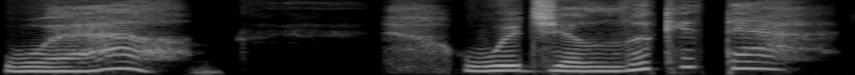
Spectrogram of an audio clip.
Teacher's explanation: I have to get a little breathy. I have to emphasize the word well. Well, almost kind of like a fairy tale witch.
